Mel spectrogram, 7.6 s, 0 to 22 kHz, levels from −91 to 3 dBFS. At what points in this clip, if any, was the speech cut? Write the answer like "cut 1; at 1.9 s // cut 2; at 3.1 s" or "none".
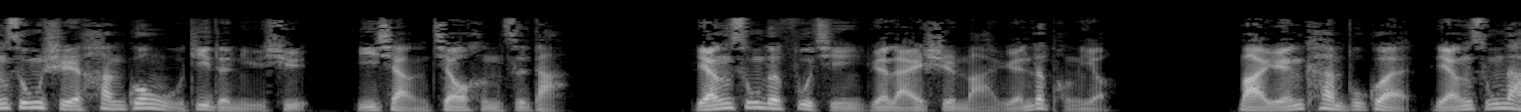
none

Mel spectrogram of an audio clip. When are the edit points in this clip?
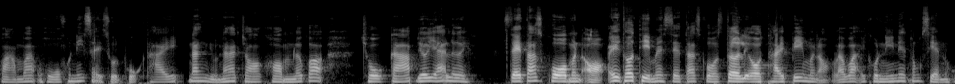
cut 1; at 1.8 s // cut 2; at 4.9 s

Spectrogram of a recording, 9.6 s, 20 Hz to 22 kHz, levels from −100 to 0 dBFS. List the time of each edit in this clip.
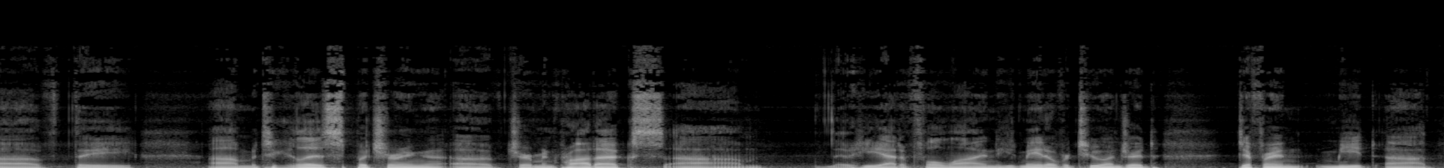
none

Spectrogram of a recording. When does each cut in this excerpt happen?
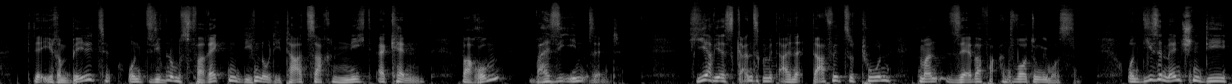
cut 1; at 1.2 s // cut 2; at 1.7 s // cut 3; at 2.5 s // cut 4; at 5.9 s // cut 5; at 7.1 s // cut 6; at 7.6 s // cut 7; at 8.0 s // cut 8; at 9.2 s // cut 9; at 10.5 s

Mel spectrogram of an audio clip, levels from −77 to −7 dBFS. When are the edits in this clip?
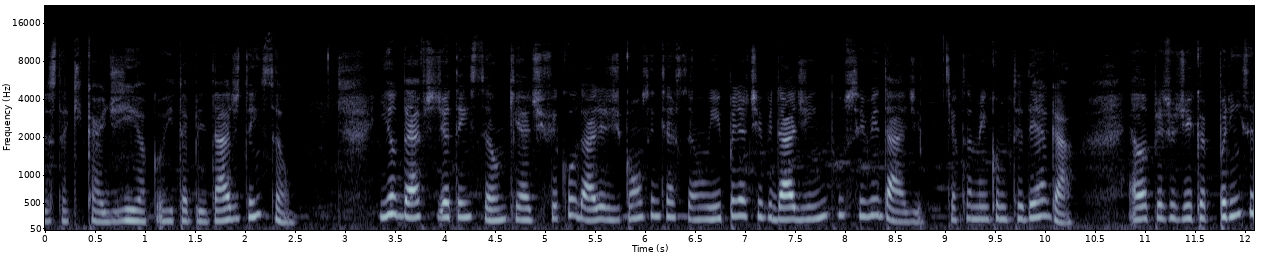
cut 1; at 1.1 s // cut 2; at 9.2 s

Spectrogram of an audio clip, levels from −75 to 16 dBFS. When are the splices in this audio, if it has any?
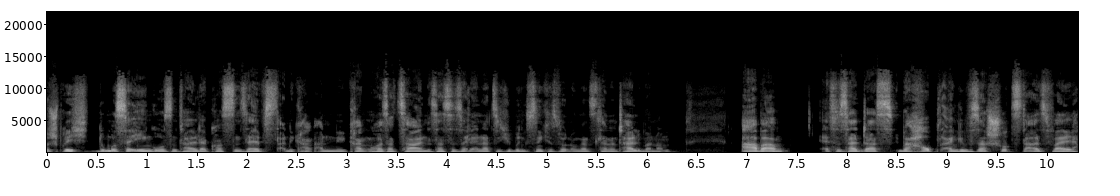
cut 1; at 2.7 s // cut 2; at 4.2 s // cut 3; at 7.6 s // cut 4; at 8.1 s

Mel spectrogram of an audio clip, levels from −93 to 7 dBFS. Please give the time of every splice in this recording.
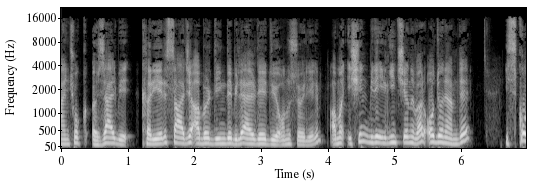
cut 1; at 1.1 s // cut 2; at 4.0 s

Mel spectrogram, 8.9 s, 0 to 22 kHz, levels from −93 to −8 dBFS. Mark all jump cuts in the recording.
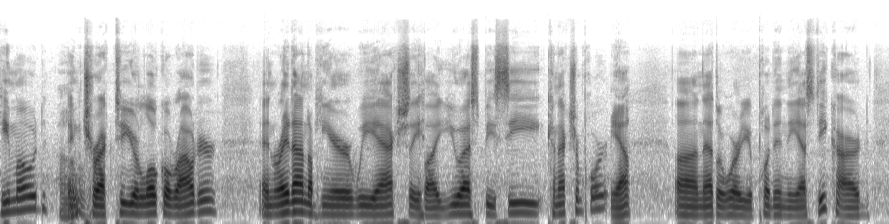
cut 1; at 1.1 s // cut 2; at 2.7 s // cut 3; at 3.1 s // cut 4; at 4.2 s // cut 5; at 5.4 s // cut 6; at 7.2 s

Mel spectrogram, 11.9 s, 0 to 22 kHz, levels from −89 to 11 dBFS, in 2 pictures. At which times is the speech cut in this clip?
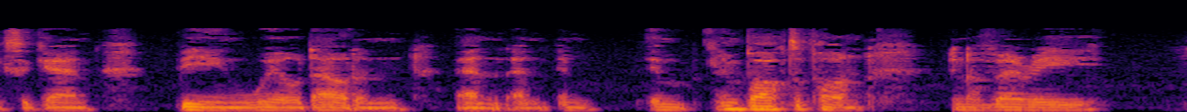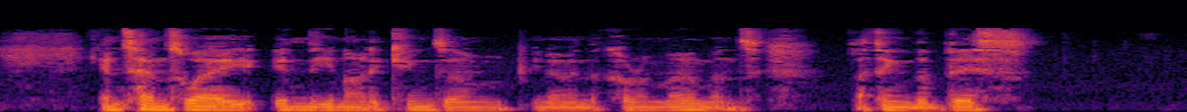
none

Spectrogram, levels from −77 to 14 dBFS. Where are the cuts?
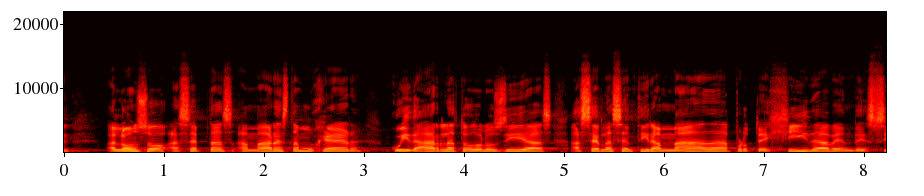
none

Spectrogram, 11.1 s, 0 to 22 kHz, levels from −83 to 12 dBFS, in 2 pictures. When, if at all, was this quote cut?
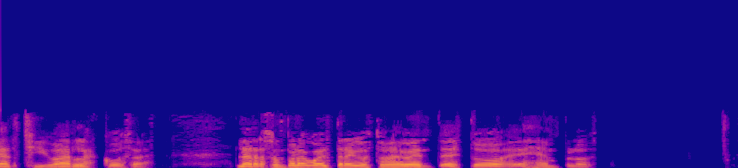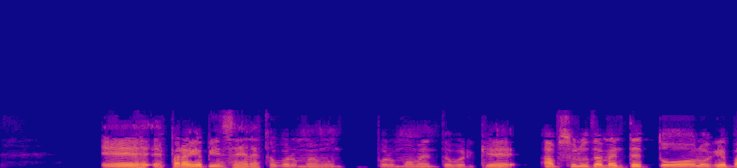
cut 1; at 9.5 s

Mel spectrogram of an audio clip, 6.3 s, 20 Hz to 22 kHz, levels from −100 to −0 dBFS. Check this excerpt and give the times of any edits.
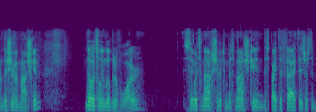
cut 1; at 1.7 s // cut 2; at 3.9 s // cut 3; at 4.4 s

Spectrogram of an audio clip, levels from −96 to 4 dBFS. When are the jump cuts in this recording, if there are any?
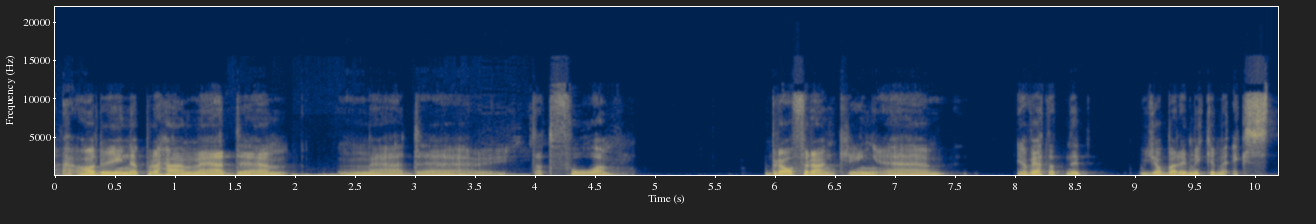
cut 1; at 4.0 s

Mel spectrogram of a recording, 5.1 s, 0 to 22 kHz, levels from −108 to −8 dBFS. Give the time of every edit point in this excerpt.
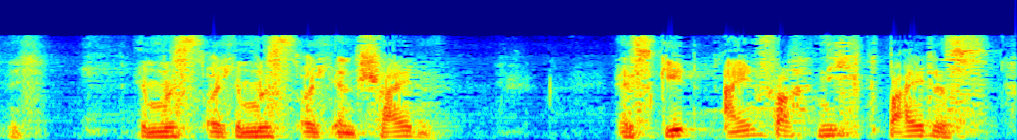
cut 1; at 1.2 s

